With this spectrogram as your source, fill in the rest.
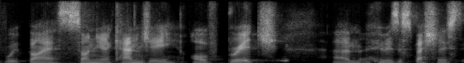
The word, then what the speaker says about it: BRDG: Like Joe said, my name is Sonia Kanji and I founded the firm Bridge, which is spelled BR O R DG but pronounced like a bridge and the concept is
